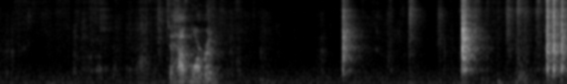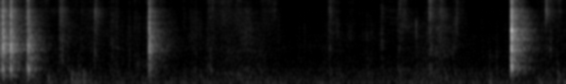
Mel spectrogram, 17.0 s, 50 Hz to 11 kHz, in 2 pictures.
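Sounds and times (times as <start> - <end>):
plastic knocks: 6.9 - 7.3, 8.2 - 10.0, 16.2 - 17.0.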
